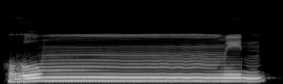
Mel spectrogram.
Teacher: میم ساکن کے بعد میم ہے، ادغام ہوگا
